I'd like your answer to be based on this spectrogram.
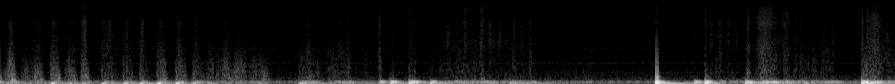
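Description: Plush toy feet press and tap on top of the hollow black metal mesh grille of a red condenser microphone. A quick run of soft, muffled low thumps gives way to slower, deeper presses over a steady low hum. A few sharper, louder knocks near the end each die away almost at once.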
